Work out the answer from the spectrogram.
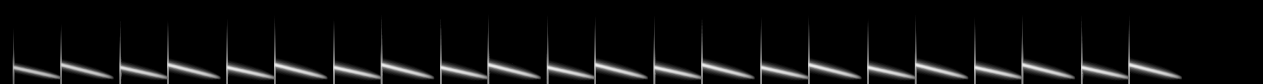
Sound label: Alarm clock beeps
